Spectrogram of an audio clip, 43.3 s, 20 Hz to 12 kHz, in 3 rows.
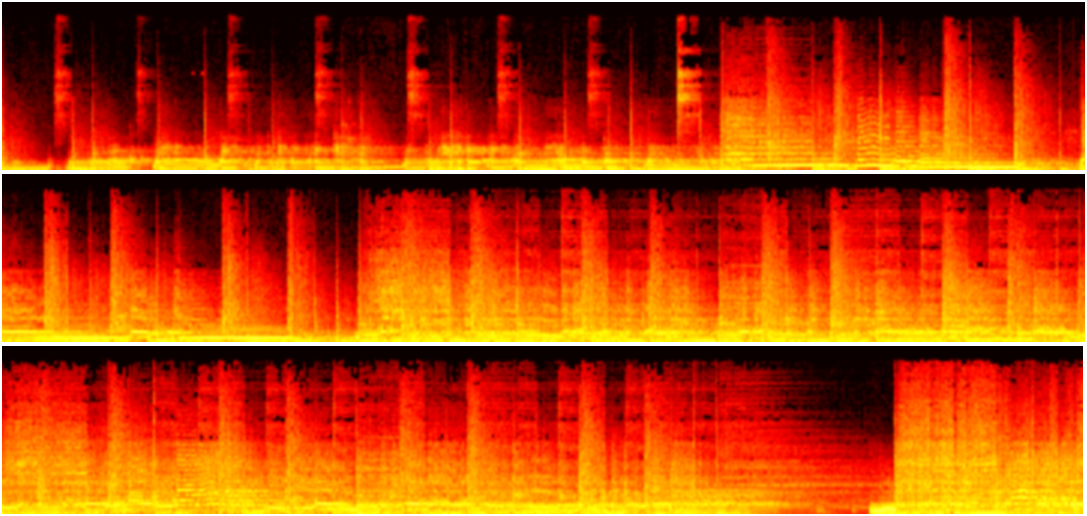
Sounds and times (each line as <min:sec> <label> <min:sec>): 0:00.0 drums 0:43.3
0:00.0 vintage spring reverb guitar sound 0:43.3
